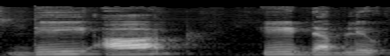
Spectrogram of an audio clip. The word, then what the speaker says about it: drew: Then past tense, D-R-E-W, drew. It is not drew. It rhymes with blue.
